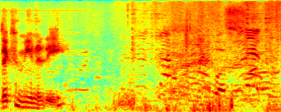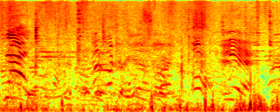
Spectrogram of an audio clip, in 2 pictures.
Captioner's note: indistinct conversation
